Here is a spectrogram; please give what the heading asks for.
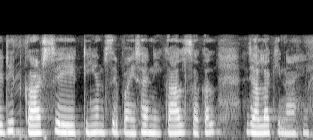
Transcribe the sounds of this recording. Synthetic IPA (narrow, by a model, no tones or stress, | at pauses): eɖɪʈkaːɾɖseeʈiemsepəɪsanɪkaːlsəkəl | d͡ʒaːd̪akinaɦi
